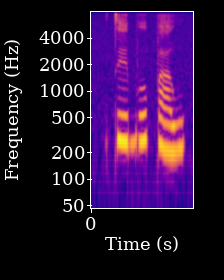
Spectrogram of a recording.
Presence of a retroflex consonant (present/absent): absent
